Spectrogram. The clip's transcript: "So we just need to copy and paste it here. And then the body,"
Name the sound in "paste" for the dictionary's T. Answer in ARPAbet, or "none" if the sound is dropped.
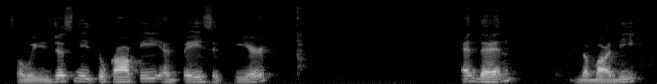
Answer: none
